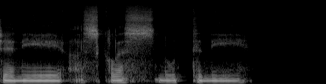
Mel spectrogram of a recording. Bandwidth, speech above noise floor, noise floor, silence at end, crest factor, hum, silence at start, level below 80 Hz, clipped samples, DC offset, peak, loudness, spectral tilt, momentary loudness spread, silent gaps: 17 kHz; 47 dB; -80 dBFS; 0.8 s; 16 dB; none; 0 s; -60 dBFS; under 0.1%; under 0.1%; -20 dBFS; -34 LUFS; -5 dB/octave; 7 LU; none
